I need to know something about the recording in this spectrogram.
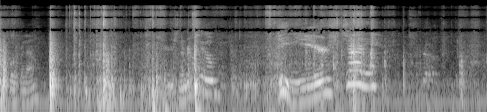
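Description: Cardboard boxes rustle and scrape as they are handled.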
